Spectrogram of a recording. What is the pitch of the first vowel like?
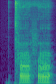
high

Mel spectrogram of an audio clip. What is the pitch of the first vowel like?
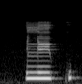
high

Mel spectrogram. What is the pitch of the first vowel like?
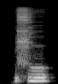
high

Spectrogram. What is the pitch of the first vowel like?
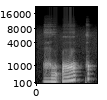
low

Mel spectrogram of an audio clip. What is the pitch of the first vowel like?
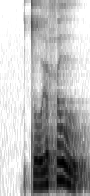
rising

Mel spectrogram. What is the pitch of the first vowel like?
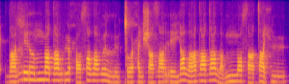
low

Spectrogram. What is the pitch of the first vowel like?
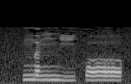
high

